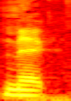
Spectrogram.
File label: "mik", pingyam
